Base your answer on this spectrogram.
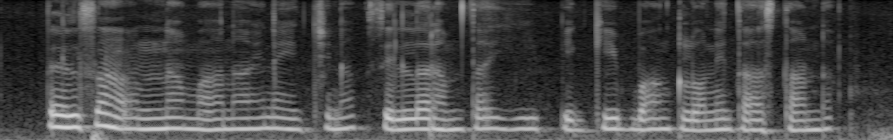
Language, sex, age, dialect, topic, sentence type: Telugu, female, 25-30, Southern, banking, statement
